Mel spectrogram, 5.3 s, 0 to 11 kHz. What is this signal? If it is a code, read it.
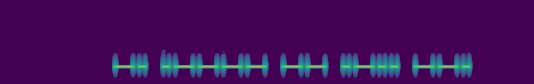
Morse code, heard as a keyed tone, about 20 wpm, 700 Hz. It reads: N1MLG
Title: USA Call Signs - 5 Characters - Repeated 2x - 20wpm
